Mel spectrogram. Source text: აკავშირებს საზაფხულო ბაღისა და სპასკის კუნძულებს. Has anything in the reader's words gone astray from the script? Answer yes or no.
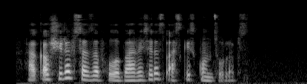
no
